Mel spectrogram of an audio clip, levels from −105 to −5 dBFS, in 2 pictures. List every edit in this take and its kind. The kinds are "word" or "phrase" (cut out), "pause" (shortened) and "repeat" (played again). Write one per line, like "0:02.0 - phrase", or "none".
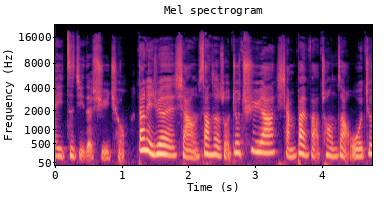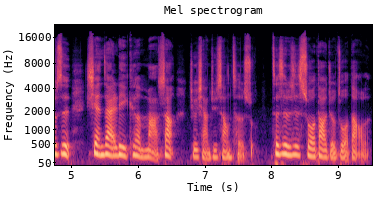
0:01.2 - pause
